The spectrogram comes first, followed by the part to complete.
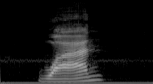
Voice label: "wan", Chinese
